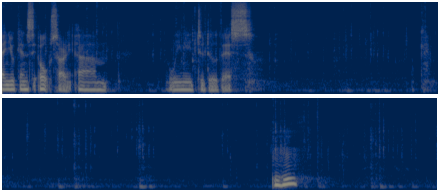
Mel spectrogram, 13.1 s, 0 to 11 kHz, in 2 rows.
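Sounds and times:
typing on computer keyboard: 1.2s - 8.9s, 9.8s - 13.0s.

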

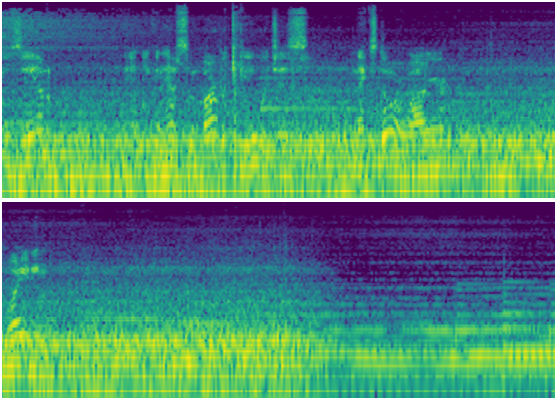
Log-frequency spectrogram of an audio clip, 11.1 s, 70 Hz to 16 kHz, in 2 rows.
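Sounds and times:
car road and engine noise: 0.0s - 11.0s
soft ambient music: 0.0s - 11.0s.

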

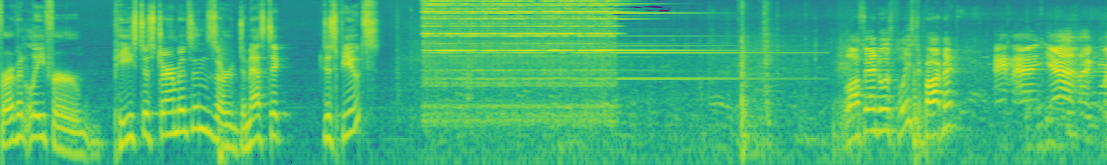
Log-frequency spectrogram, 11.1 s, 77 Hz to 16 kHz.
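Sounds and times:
telephone bell ringing: 4.2s - 8.4s.

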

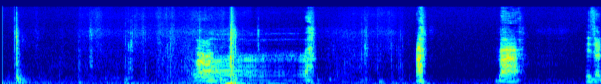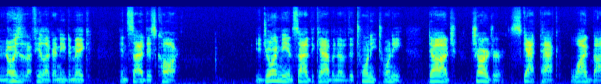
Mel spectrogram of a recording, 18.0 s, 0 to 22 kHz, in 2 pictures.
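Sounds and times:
man groaning: 2.8s - 4.8s, 7.4s - 7.9s
short vocal grunt: 2.8s - 4.8s, 6.2s - 6.5s, 7.4s - 7.9s
car door shutting: 3.2s - 4.0s.

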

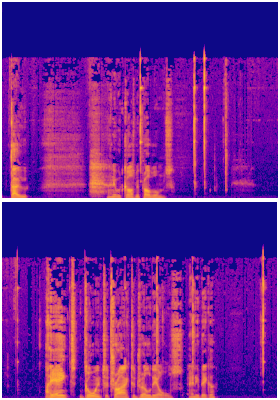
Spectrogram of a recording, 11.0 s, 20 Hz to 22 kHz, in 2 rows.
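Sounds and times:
faint metal ticks: 2.7s - 3.0s.

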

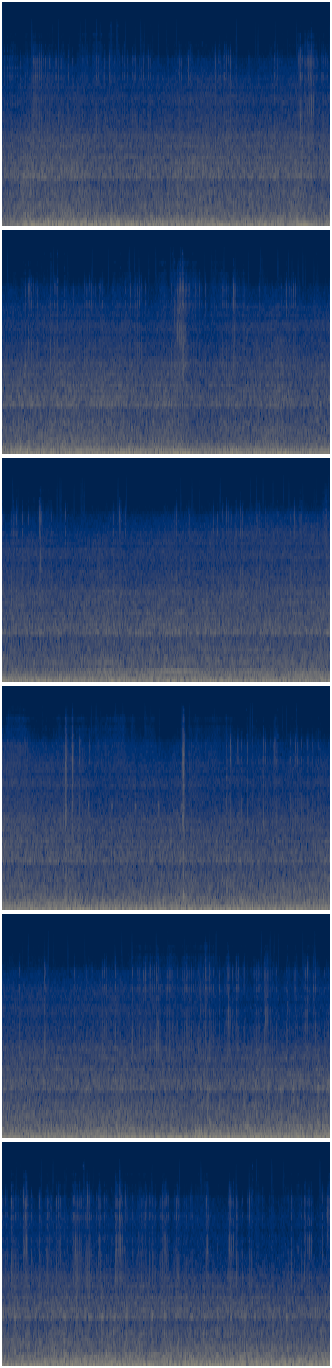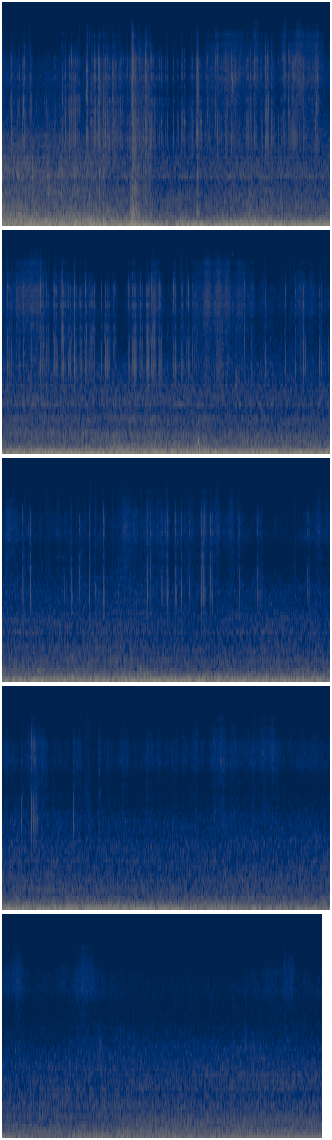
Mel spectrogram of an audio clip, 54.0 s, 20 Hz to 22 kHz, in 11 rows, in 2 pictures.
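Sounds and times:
car cabin road rumble: 0.0s - 54.0s.

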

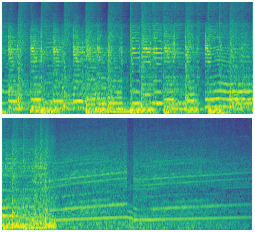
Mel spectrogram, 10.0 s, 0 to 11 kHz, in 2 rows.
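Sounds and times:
car engine accelerating: 0.7s - 10.0s.

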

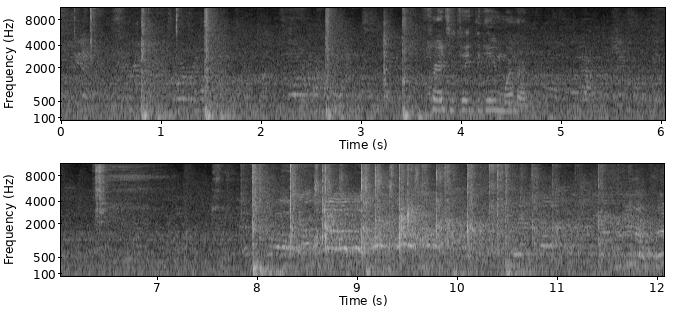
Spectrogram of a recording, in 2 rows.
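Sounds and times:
background chatter: 0.0s - 12.0s.

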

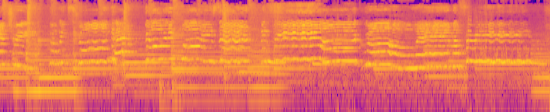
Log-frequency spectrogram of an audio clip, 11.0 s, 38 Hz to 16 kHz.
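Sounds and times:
piano accompaniment: 0.0s - 11.0s
woman singing with vibrato: 0.0s - 11.0s.

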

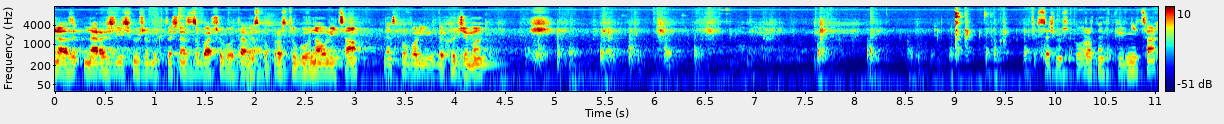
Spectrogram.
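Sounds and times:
footsteps going down stairs: 3.3s - 11.0s.

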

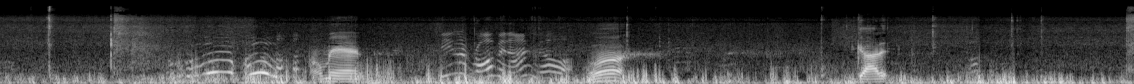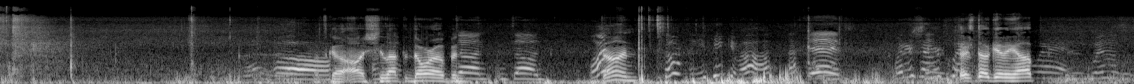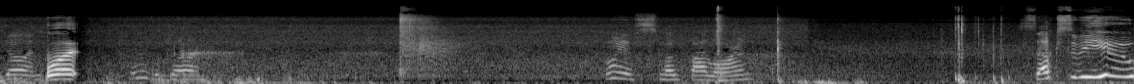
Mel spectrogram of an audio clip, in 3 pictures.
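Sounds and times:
wind on microphone: 0.0s - 34.0s
bow string snap: 0.4s - 1.6s, 26.7s - 27.3s, 29.8s - 30.6s
arrow swishing from bow: 0.4s - 1.9s, 11.2s - 12.2s, 26.6s - 27.3s.

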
